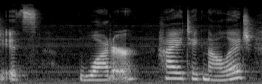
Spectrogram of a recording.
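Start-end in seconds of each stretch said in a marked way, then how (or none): 0.8-1.3 American "water" with a sounded final r; American accent. Shown as a demonstration. Streamer demonstrating English accents to viewers, American accent. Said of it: "in American English".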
